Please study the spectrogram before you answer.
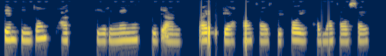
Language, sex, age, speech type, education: Nigerian Pidgin, female, 15-29, spontaneous, secondary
